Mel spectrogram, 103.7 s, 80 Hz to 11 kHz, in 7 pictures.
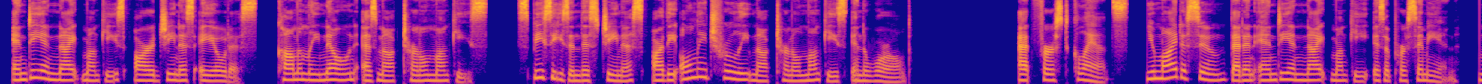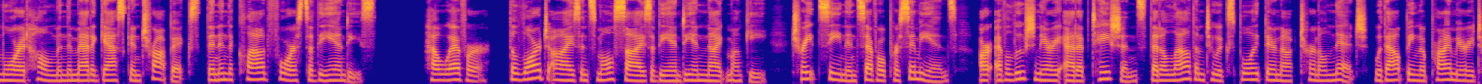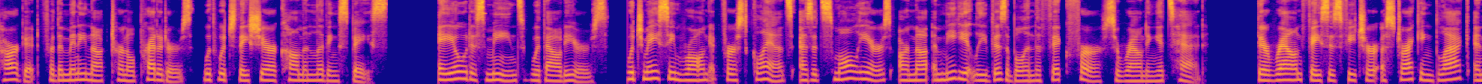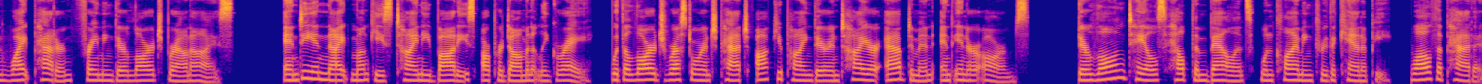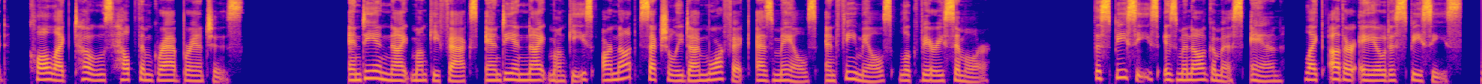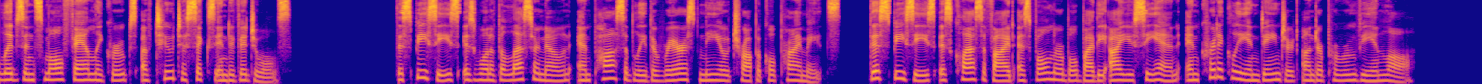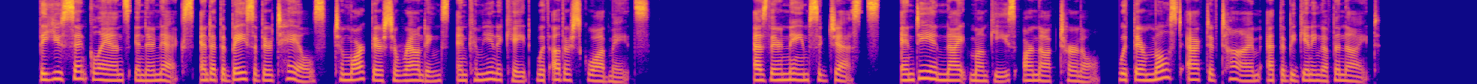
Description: Andean Night Monkey (Aotus miconax)
Andean-Night-Monkey.mp3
